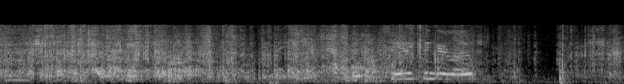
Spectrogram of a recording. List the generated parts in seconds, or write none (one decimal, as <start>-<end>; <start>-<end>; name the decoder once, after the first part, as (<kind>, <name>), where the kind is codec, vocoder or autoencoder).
0.5-3.8 (vocoder, Vocos); 4.5-5.5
